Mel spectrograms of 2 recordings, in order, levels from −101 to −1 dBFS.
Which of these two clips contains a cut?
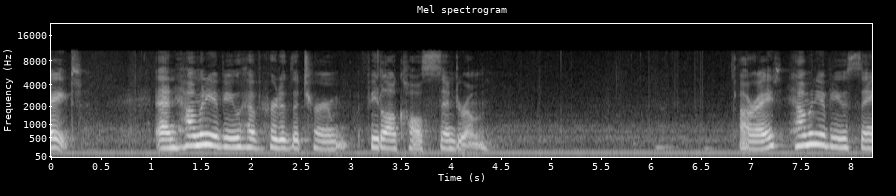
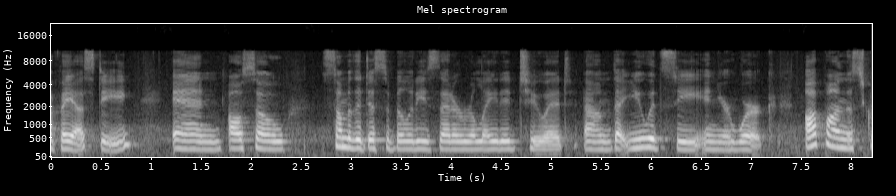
second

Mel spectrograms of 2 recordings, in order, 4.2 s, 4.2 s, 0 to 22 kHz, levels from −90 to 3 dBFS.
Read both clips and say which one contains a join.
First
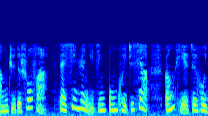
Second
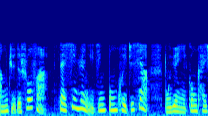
second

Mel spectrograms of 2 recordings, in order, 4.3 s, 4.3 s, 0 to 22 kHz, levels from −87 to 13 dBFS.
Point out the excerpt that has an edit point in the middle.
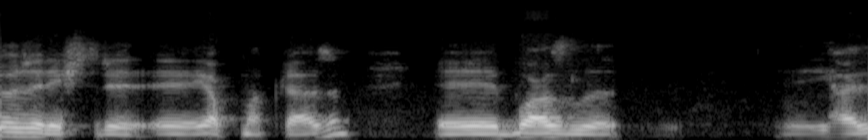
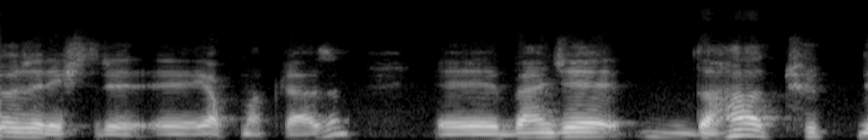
first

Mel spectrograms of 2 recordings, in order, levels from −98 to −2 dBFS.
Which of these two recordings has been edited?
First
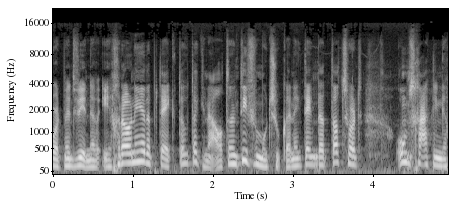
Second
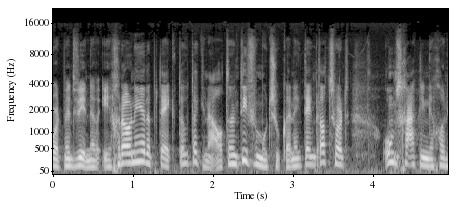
second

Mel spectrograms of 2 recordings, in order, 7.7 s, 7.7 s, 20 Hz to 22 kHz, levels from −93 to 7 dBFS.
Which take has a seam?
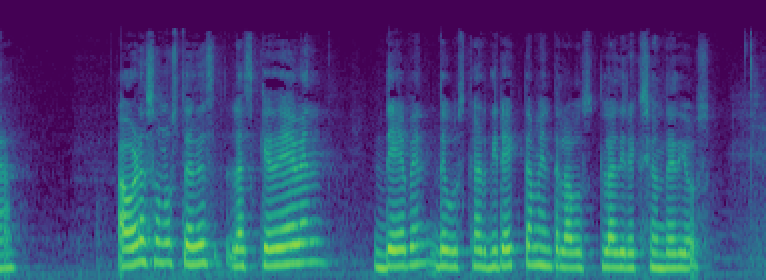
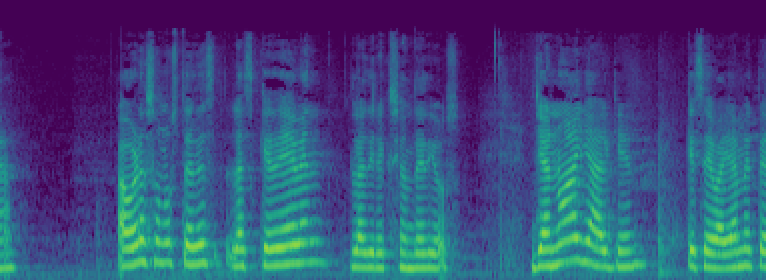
second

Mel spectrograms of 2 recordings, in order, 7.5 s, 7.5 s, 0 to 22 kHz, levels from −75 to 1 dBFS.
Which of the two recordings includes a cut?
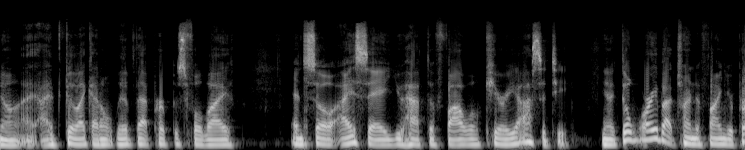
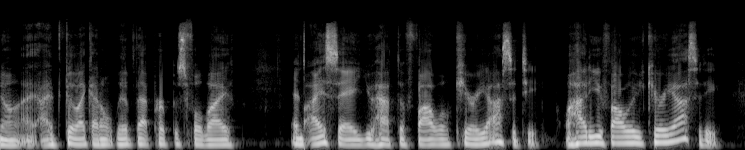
second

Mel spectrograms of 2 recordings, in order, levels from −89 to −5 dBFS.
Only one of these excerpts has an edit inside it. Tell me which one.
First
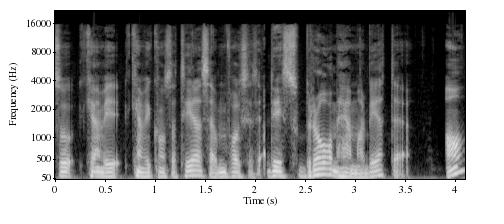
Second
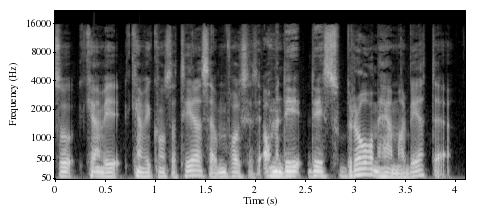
first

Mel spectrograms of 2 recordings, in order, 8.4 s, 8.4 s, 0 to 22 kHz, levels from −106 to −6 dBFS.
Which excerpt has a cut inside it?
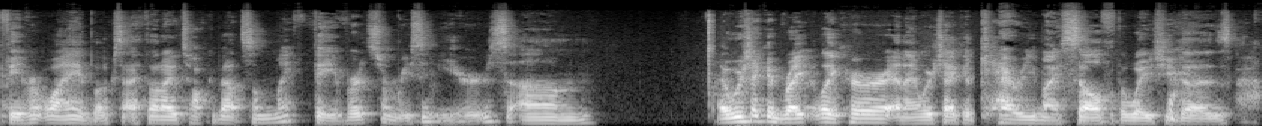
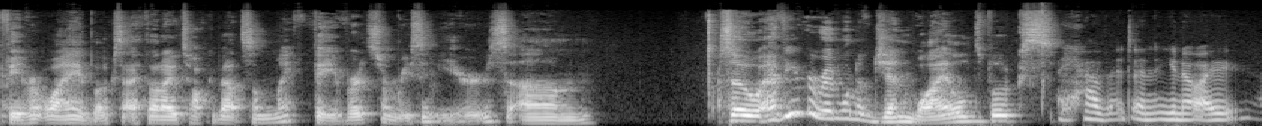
first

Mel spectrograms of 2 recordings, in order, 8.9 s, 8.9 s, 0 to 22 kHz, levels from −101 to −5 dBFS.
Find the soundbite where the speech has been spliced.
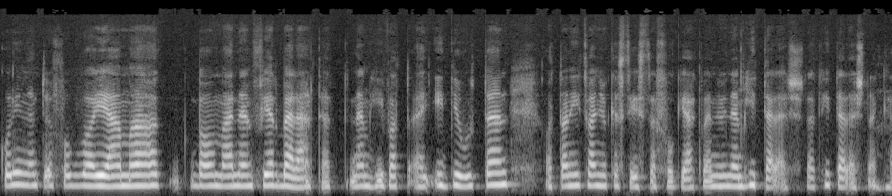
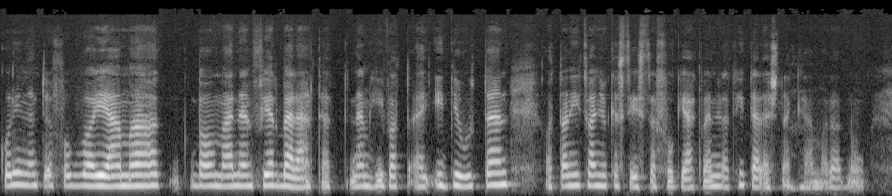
second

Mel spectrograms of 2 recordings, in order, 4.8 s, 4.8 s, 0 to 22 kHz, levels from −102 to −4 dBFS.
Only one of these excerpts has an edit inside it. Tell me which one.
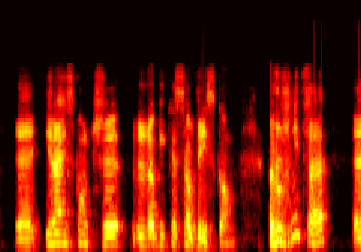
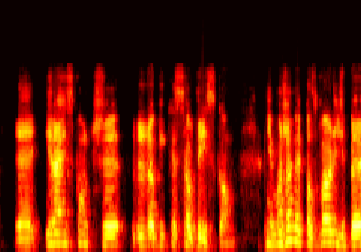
second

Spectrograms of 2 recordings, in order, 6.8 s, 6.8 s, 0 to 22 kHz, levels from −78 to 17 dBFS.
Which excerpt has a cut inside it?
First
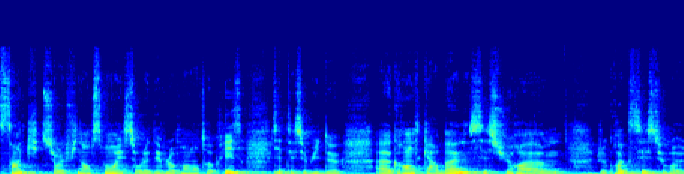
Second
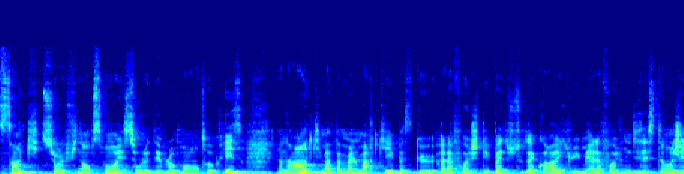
first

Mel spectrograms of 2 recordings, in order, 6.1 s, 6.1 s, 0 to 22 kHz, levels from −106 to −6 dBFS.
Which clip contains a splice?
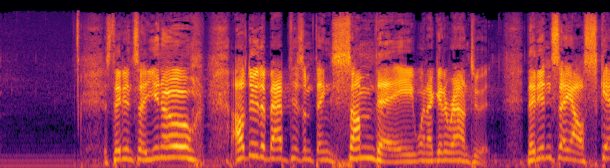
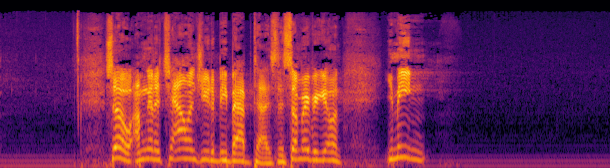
first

